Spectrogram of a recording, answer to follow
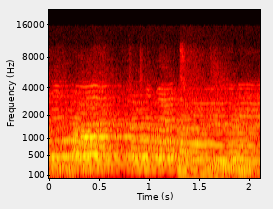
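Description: A choir singing slow, held chords that change about every second.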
